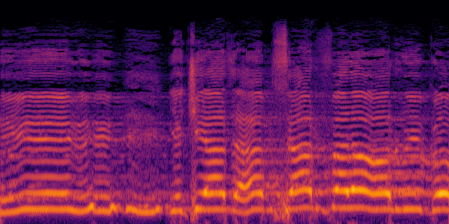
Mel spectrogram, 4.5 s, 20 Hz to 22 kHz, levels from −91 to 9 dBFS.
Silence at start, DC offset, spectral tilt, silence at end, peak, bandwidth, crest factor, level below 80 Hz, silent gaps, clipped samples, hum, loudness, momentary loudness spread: 0 s; under 0.1%; -4 dB/octave; 0 s; -4 dBFS; 13.5 kHz; 16 dB; -60 dBFS; none; under 0.1%; none; -20 LUFS; 10 LU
